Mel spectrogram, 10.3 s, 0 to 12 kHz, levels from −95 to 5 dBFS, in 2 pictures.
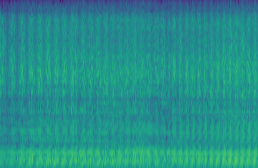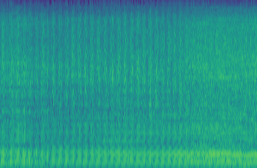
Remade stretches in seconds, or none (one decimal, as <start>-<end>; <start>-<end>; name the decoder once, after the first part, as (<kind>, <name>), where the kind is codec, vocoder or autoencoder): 1.5-3.4 (vocoder, Vocos); 5.3-6.1; 8.9-10.3

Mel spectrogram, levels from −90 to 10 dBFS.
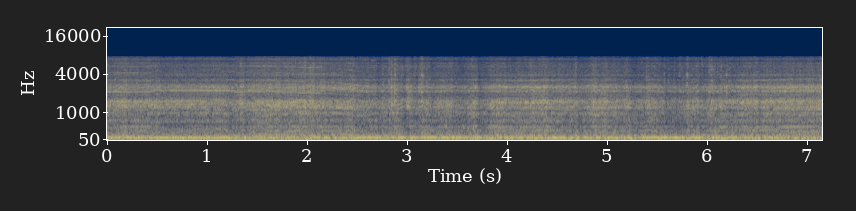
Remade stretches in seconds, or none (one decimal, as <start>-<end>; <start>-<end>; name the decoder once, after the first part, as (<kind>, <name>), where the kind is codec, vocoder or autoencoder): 1.1-2.2 (vocoder, Vocos); 3.0-6.2

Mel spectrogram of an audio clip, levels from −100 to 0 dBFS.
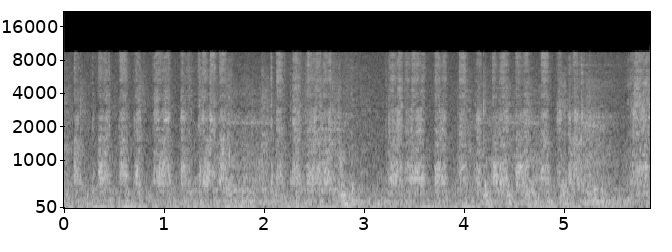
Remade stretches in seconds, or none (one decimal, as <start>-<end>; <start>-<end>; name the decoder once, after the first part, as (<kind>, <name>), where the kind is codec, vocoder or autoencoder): none

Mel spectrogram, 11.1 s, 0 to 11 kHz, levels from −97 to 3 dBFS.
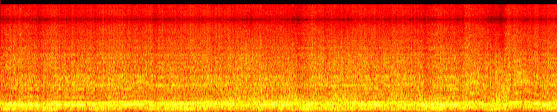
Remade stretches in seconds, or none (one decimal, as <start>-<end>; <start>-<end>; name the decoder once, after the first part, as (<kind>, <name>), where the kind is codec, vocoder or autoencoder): none

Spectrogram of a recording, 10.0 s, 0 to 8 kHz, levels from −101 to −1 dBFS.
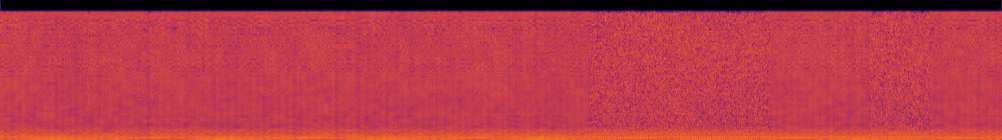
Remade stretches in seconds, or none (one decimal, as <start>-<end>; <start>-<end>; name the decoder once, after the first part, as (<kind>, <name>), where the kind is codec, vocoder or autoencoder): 0.0-5.9 (vocoder, Vocos); 7.7-8.7; 9.3-10.0

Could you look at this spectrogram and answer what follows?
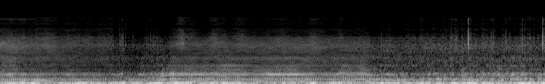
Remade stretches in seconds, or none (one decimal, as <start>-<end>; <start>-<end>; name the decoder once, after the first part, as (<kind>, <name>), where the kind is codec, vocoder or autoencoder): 0.0-1.1 (vocoder, Vocos); 1.7-3.7

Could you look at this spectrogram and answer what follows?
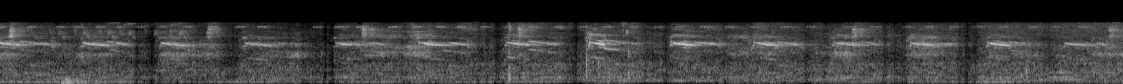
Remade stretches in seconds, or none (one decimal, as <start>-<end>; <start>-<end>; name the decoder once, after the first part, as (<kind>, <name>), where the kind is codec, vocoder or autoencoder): none

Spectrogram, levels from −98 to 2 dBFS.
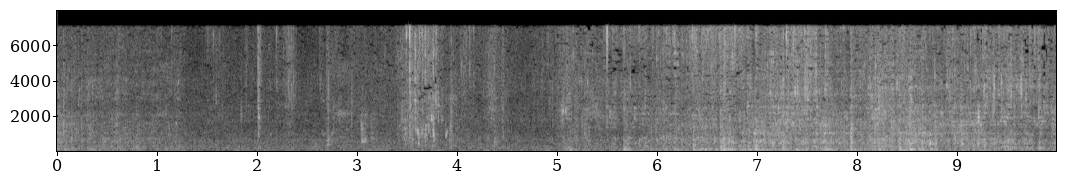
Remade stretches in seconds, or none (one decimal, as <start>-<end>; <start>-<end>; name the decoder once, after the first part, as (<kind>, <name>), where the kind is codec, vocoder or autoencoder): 0.5-1.1 (vocoder, Vocos)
